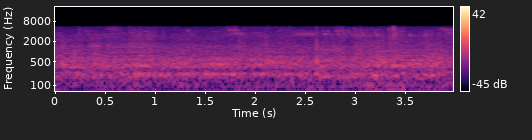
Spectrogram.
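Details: Western honey bees on comb with uncapped brood (larvae of various sizes in open cells) give a steady, dense hum of many buzzing wings.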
